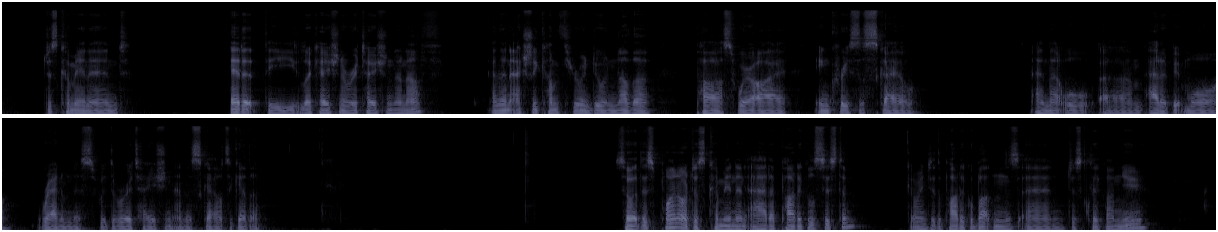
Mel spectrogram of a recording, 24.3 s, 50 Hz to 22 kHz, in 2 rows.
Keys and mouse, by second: 0.2 click, 0.2 g, 0.8 g, 1.3 g, 2.5 click, 4.8 s, 5.1-6.6 drag, 5.1 s, 6.6 g, 7.1 click, 7.1 i, 7.7 click, 9.3 KP_0, 9.4 alt+a, 9.7 click, 10.9 alt+a, 11.7-13.2 drag, 14.3 KP_Decimal, 19.1 alt+a, 20.1 KP_0.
